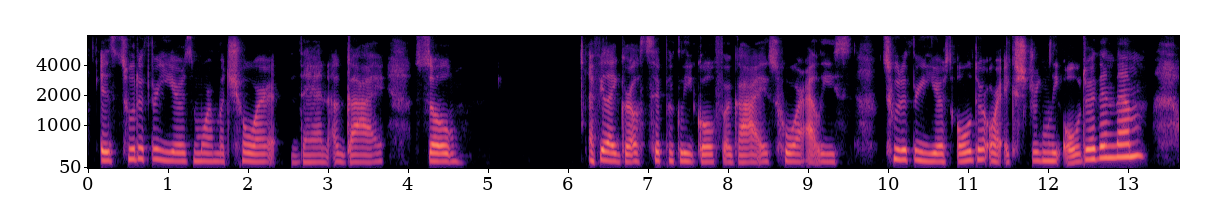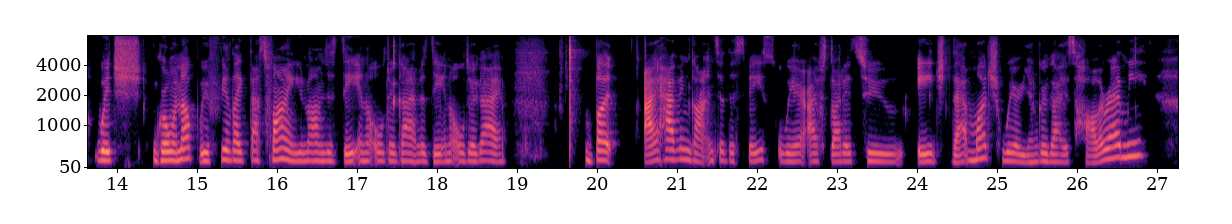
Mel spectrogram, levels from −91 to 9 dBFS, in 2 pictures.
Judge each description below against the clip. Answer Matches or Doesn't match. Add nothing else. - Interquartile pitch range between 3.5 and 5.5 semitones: Doesn't match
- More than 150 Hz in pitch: Matches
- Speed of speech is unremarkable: Matches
